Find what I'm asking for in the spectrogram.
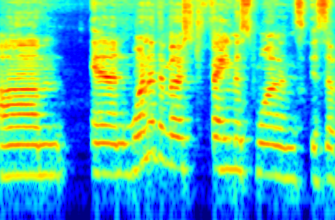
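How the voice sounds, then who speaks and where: A woman with a Southern US accent, medium pitch and fairly even intonation. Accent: Southern twang. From West Virginia. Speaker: paranormal presenter. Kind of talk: lecture. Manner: hesitant with frequent fillers.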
